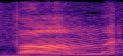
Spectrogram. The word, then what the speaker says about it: Vam: So the seed sound of the sacral chakra is VUM. It's spelled VAM, but we pronounce it VUM.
